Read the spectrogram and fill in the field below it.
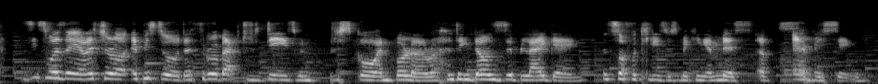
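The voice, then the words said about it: Bad put-on French accent. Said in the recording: “Can I read an accent?... The French accent?... The bad, bad French accent?... your best Frenchy Bear Paw impression”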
